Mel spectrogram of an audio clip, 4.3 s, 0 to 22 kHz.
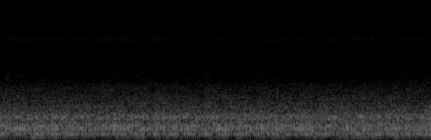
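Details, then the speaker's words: Vintage early-mid 1980s Union Ngok Kee 36-inch spinner ceiling fan, model 4CLW-3SPC, rebalanced blades, on high: steady soft air rush over faint even motor hum, no ticking, wobble or rubbing; healthy. "so yeah it's a very nice runner a little bit of motor noise"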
